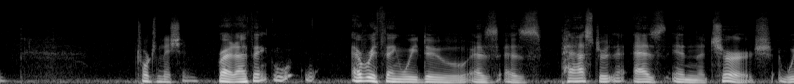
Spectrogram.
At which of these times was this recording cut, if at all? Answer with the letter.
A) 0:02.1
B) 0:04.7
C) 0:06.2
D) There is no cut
A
